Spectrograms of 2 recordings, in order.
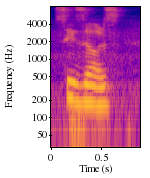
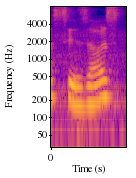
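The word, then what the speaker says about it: scissors: Number 35 पर है SC, इसको स करके प्रोनाउंस करेंगे, जैसे सीन, साइंस और सीजर्स, सीन, साइंस और सीजर्स, SC को स करके प्रोनाउंस करना है, SC को स, ऐसे याद रख ले।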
